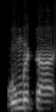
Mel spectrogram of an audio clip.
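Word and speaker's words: Gungbeta: Gumbeta is spelled G-U-N-G-B-E-T-A.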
